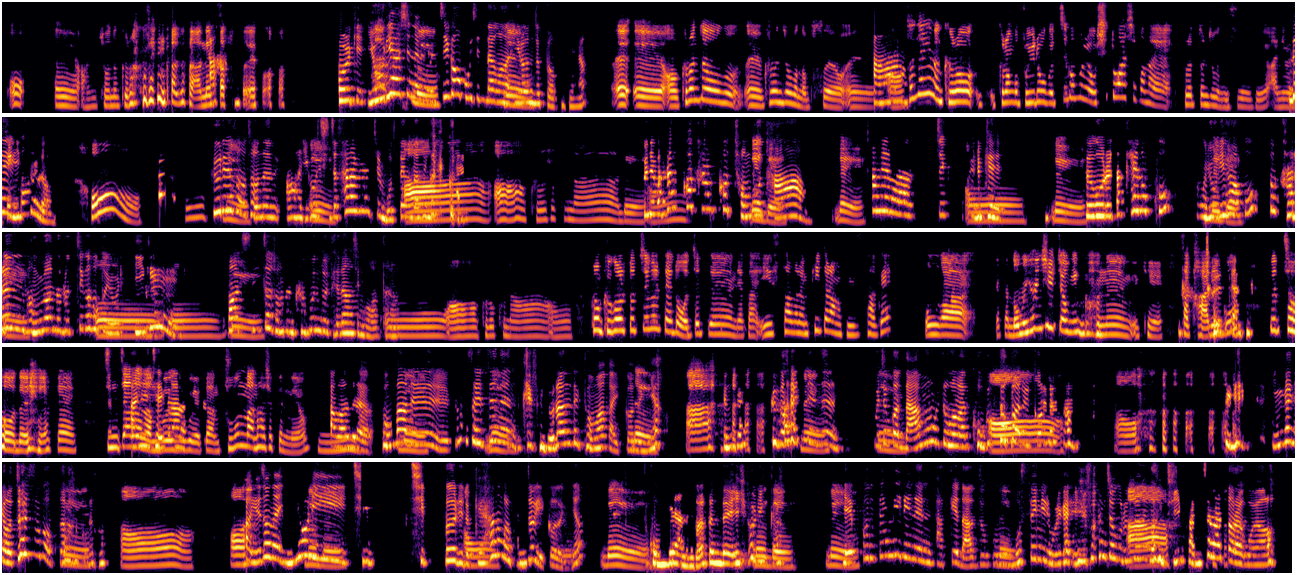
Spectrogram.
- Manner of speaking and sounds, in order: laughing while speaking: "그런 생각을 안 해 봤어요"; laughing while speaking: "아"; distorted speech; laugh; background speech; other background noise; laughing while speaking: "생각했거든"; laughing while speaking: "거는"; laugh; laughing while speaking: "절대 안"; laughing while speaking: "네"; laughing while speaking: "있거든요"; laugh; laughing while speaking: "고급 도마를 꺼내서"; laugh; laughing while speaking: "그게 인간이 어쩔 수가 없더라고요"; laughing while speaking: "아"; laughing while speaking: "이효리가"; laughing while speaking: "일반적으로 쓰는 건 뒤에 받쳐 놨더라고요"; laugh
- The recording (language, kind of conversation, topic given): Korean, unstructured, SNS에서 진짜 내 모습을 드러내기 어려운 이유는 뭐라고 생각하나요?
